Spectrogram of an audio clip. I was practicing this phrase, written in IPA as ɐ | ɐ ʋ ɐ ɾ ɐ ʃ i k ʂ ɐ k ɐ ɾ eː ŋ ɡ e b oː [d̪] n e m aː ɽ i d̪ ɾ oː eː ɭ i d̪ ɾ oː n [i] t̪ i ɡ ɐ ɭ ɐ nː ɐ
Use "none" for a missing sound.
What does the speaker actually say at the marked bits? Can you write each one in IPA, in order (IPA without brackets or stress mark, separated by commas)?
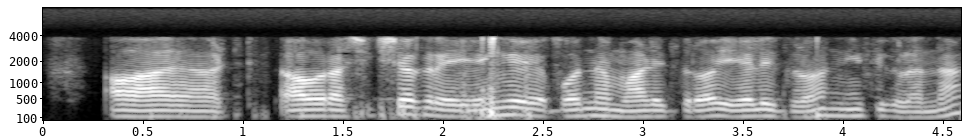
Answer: d̪, iː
